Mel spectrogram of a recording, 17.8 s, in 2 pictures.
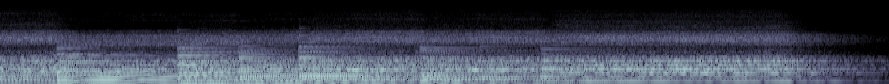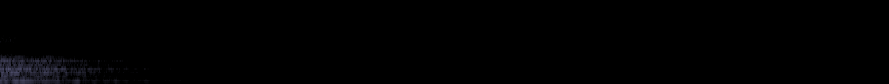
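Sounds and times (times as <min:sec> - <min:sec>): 
senior choir basses singing: 0:00.0 - 0:08.7.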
